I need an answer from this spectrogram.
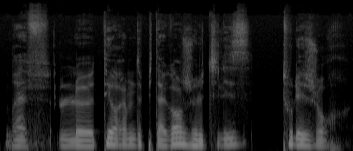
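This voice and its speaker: A man's fairly low, dark and mellow voice at a fairly slow pace. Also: dry, close sound with no echo. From France, Grand Est (rural village). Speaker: podcaster. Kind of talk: casual solo monologue.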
